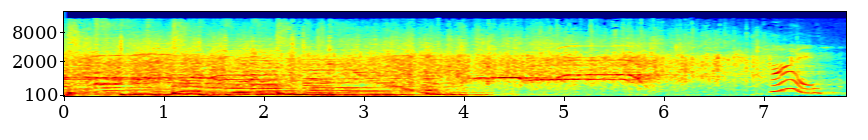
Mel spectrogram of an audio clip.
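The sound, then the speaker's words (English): An audience at a live show in Sydney applauds poet Jazz Money with loud, sustained clapping and whoops, gradually thinning out toward the end, where a brief voice breaks through. “Please put your hands together and make orgiastically revolutionary noises for the incredible Jazz Money!”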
